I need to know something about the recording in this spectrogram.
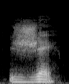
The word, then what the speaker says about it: j'ai: this e away, okay, so that you get this sound j'ai, j'ai, okay. So j apostrophe ai. Remember, when you combine this ai, you get the e sound, okay.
